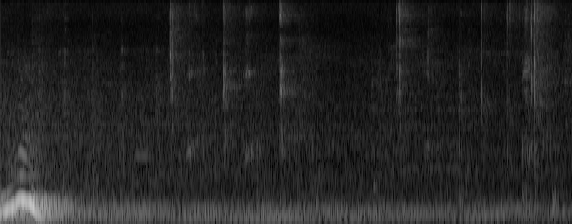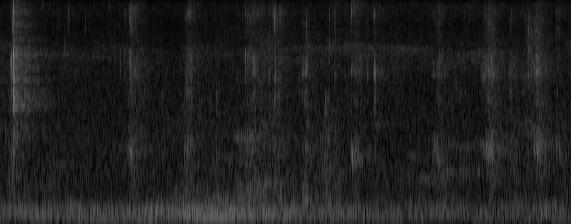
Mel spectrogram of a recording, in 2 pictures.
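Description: Close-up mouth sounds of a person eating by hand: chewing boiled pork, rice and fresh greens, with lip-smacking and finger-sucking that make many small sharp clicks. It opens with a brief loud hum of the voice that rises and falls in pitch.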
